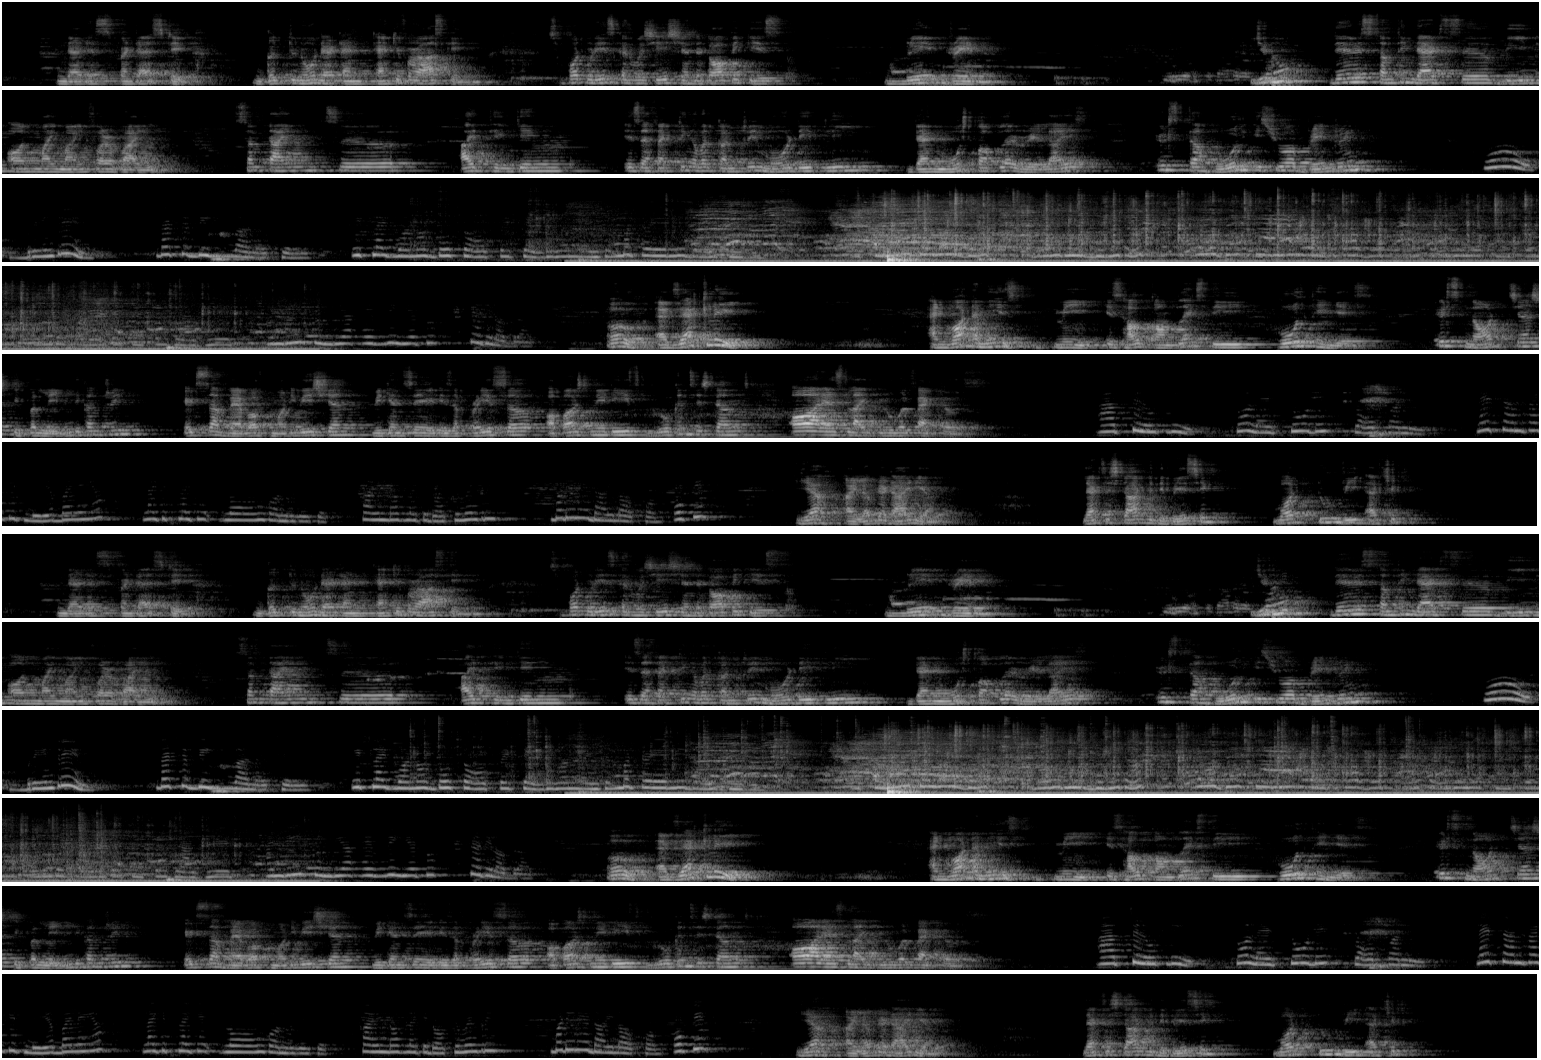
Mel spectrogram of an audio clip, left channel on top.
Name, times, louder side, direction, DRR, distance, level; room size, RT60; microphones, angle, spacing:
voice 1, 0.4-2.1 2.5-4.8 5.1-7.8 8.8-9.9 12.5-12.9 13.3-17.0 17.7-19.3 20.0-21.0 21.6-24.1 24.4-26.2 26.9-29.0 32.8-32.9 47.4-47.5 52.2-53.6 54.6-54.8 55.4-58.6 58.9-59.7 60.4-62.8 63.3-71.1 75.1-75.3 84.8-86.2 87.7-89.0 89.6-90.8, left 1 dB, 35° left, 0 dB, 4.2 m, -30 dB
voice 2, 8.3-9.1 9.6-9.8 10.1-10.7 11.6-12.9 19.1-19.4 19.7-20.1 30.2-31.7 32.3-33.8 34.2-38.4 39.2-40.6 41.0-42.2 42.7-48.4 48.7-50.5 50.8-51.4 55.8-56.0 72.4-73.4 73.8-75.7 76.2-77.9 78.3-80.1 80.5-81.8 82.3-83.9, right 2 dB, 45° right, 9 dB, 0.7 m, -35 dB
sound 1, 34.7-42.9 43.2-44.2 44.6-47.3, right 4 dB, 80° right, 4.2 m, -48 dB
sound 2, 36.4-49.3, equal, 15° left, 4.2 m, -30 dB
29.0 x 21.0 x 4.6 m, 0.84 s
head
